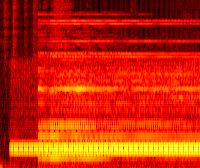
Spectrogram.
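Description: A telephone rings with a steady, bright electronic tone that starts abruptly and holds, fairly loud, with no voices, before the call is answered.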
